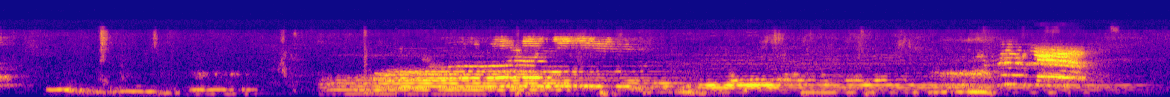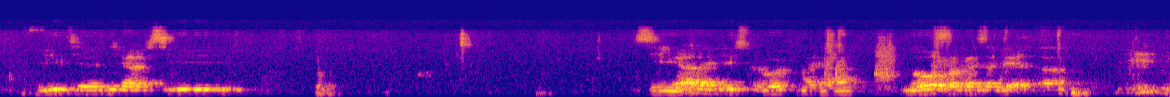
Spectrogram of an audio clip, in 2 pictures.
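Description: A man intones prayers in a low voice.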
